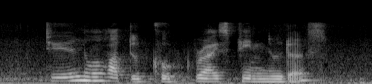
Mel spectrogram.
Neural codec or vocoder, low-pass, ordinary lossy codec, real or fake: codec, 16 kHz, 2 kbps, X-Codec, HuBERT features, trained on balanced general audio; 7.2 kHz; none; fake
